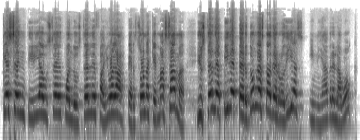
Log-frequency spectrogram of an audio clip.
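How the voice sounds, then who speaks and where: A man's voice: lively intonation, moderate pace, few pauses, faint music behind. A male preacher giving a sermon, retelling a story dramatically and acting out the voices of its figures. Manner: dramatic storytelling, acting out voices with big swings in pitch and loudness.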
